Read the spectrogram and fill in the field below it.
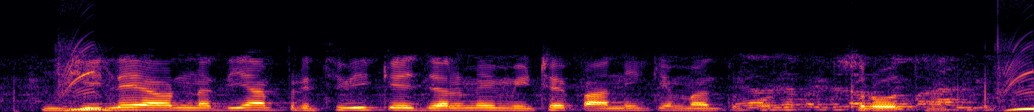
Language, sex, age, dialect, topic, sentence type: Hindi, male, 18-24, Hindustani Malvi Khadi Boli, banking, statement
